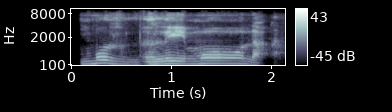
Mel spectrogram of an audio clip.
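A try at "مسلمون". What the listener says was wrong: Perfect, এখন ঠিক আছে।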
